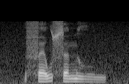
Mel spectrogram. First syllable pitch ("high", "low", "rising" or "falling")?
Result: rising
